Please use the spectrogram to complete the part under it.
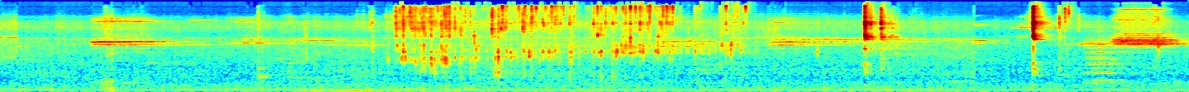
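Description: Mint ginger tea being poured into a cup, a faint trickling fill with a few drips and small clinks, quiet against a low background hum.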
